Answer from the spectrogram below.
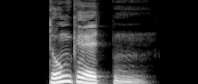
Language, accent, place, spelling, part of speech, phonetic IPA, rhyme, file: German, Germany, Berlin, dunkelten, verb, [ˈdʊŋkl̩tn̩], -ʊŋkl̩tn̩, De-dunkelten.ogg
- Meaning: inflection of dunkeln: 1. first/third-person plural preterite 2. first/third-person plural subjunctive II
